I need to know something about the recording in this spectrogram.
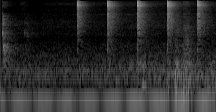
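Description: Gas range's electric spark igniter clicking rapidly as the burner knob is turned to light the front burner, about three sharp clicks a second starting under a second in.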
